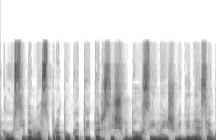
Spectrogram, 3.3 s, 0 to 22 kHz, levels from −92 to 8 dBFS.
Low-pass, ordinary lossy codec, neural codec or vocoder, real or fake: 14.4 kHz; Opus, 16 kbps; none; real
